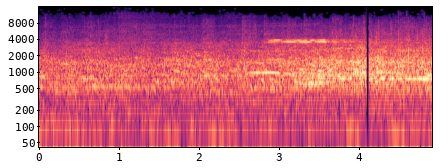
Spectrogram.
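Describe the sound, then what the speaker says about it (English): Applause from teammates and a stadium crowd at a live Asante Kotoko versus Berekum Chelsea football match, a dense continuous wash of clapping and crowd noise heard from a distance, swelling slightly toward the end. "Again, getting applauded there from teammates."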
